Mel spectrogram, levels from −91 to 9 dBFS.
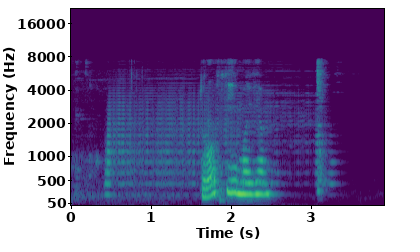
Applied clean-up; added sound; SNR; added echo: classical method WPE with log-MMSE.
